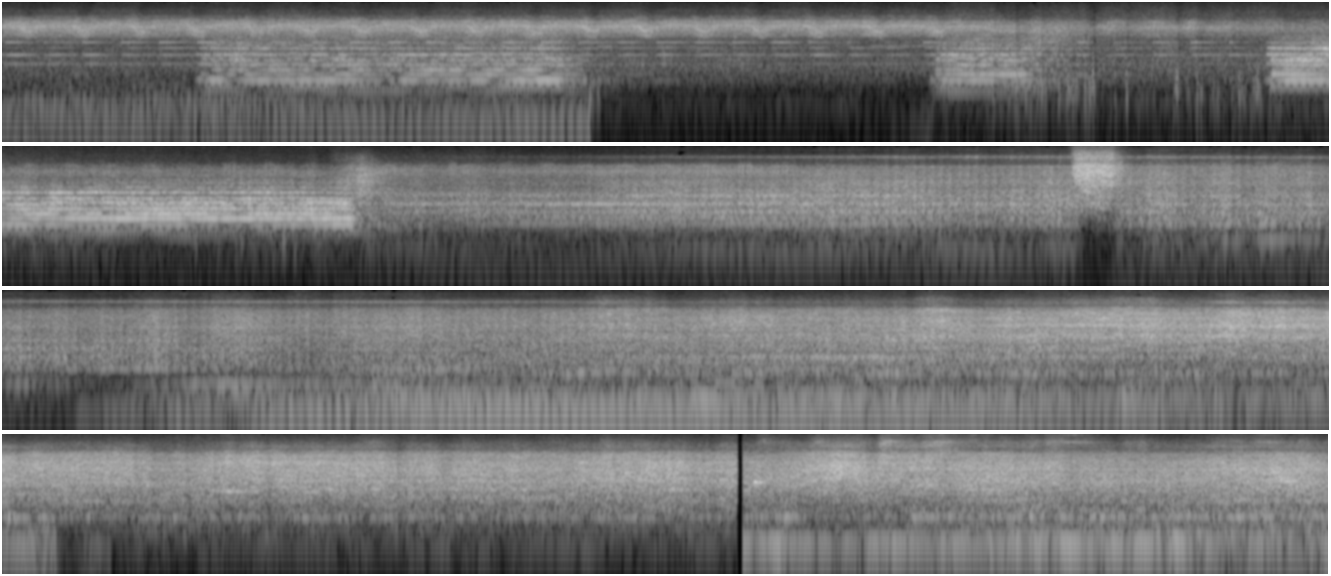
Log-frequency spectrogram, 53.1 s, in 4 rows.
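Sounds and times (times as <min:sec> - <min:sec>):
train rumbling past on rails: 0:00.0 - 0:53.0
locomotive air horn blasts: 0:01.9 - 0:06.1, 0:09.3 - 0:10.8, 0:12.6 - 0:17.3.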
